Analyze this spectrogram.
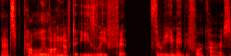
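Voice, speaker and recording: A man with a Canadian accent speaks at a fairly quick pace in a very deep, low pitch. The sound is dry and close with no echo, and his pitch varies an ordinary amount. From Kingston, Ontario, Canada. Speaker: podcast host and architecture student. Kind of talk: narration; on-location commentary while driving.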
